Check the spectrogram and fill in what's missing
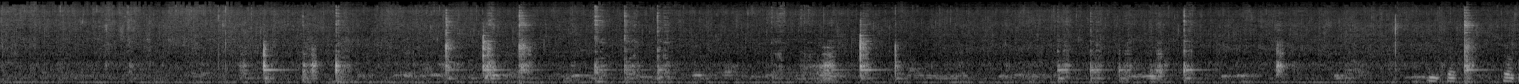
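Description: A spoon stirs chicken frying in a pan for pepper chicken, making repeated scraping strokes over a constant close sizzle.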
